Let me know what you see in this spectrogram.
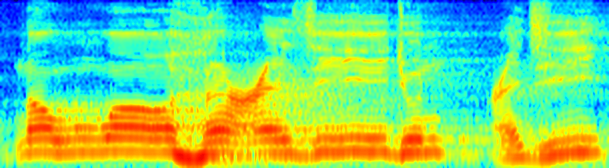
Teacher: aji kasrah bertemu ya sukun 2 harokat kita panjangkan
